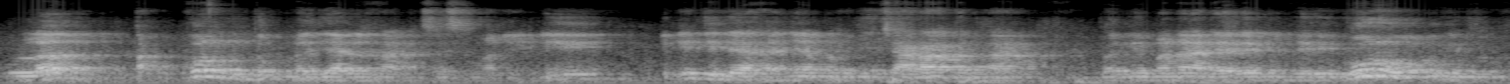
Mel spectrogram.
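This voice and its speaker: Man lecturing in an echoey room. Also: mid-range voice. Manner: calm and instructive, with many "eh" fillers. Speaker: guest lecturer on assessment. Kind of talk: podcast interview, advising students. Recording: echoey room, far from the mic, noisy.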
